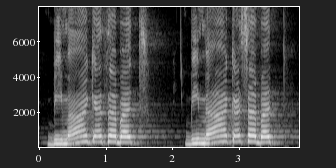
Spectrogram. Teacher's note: سین، سیٹی آئے گی اس میں، کیسا نہیں پڑھنا، سین پڑھیں گے۔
